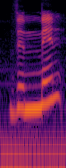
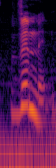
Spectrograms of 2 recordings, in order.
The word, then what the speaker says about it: women: Make sure you remember that it is not women, it is not women, it is women. Understand? Women. All right. So बड़ी ई की मात्रा ना लगाएं.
